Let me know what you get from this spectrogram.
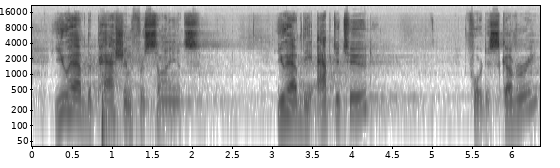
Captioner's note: none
